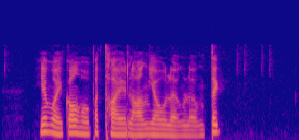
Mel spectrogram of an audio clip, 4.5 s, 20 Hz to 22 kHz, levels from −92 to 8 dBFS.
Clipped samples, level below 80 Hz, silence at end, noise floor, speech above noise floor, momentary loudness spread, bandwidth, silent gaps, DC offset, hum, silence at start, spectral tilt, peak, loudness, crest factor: under 0.1%; -60 dBFS; 1.2 s; -70 dBFS; 42 dB; 6 LU; 7.2 kHz; none; under 0.1%; none; 0.6 s; -6 dB/octave; -10 dBFS; -28 LUFS; 20 dB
